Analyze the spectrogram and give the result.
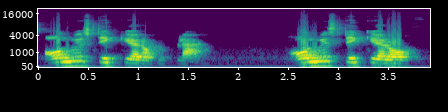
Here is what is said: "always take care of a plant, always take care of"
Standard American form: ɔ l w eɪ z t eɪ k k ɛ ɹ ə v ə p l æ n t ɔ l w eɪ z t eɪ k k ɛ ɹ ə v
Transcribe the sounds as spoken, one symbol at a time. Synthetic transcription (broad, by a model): ɔ l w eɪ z t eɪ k k ɛ ɹ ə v ə p l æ n ɔ l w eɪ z t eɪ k k ɛ ɹ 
